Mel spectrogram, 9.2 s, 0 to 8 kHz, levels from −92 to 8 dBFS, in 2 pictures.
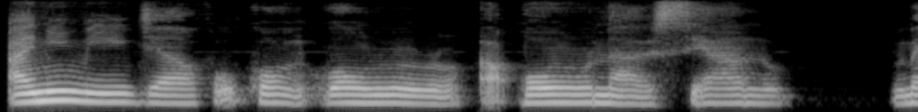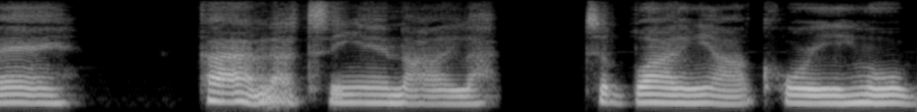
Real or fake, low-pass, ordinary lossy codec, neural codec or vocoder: fake; none; none; codec, 16 kHz, 0.5 kbps, FunCodec, trained on LibriTTS, 25 frames a second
